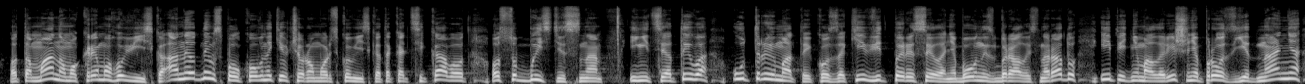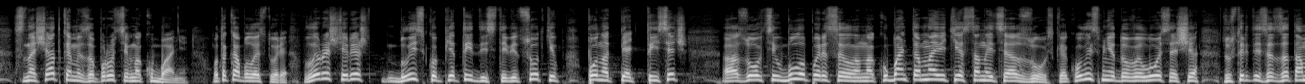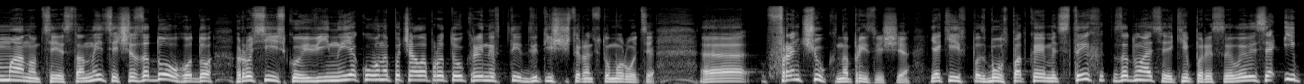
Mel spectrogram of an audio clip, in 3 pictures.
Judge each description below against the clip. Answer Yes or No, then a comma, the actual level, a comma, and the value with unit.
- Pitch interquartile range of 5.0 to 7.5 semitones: Yes, wide, 5.4 semitones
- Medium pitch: Yes, medium, 175 Hz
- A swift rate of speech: No, average, 135 wpm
